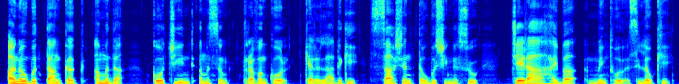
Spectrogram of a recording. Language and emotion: Manipuri, neutral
